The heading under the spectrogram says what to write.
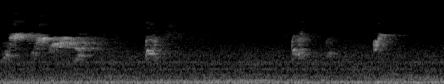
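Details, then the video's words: Newly wild-caught red-whiskered bulbul with a large, long body, praised for its fine twisting voice. It gives a bright warbled phrase, then short chirpy notes at spaced intervals over a steady low hum. "Chú chim bổi giọng xoắn hay"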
